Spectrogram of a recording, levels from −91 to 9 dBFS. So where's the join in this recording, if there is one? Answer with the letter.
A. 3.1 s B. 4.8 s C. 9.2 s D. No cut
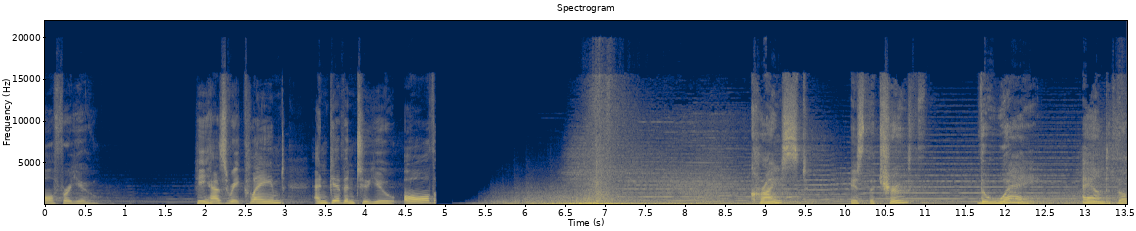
D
